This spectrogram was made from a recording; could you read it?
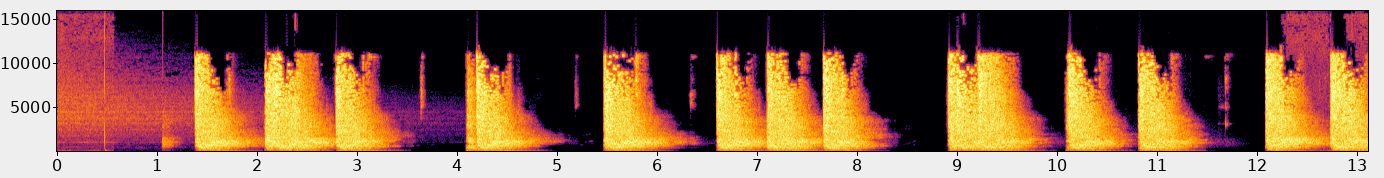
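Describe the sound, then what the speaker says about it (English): A SIG Sauer P365 handgun fires a string of loud, sharp shots on a range, mostly in quick doubles and triples, with short pauses between the groups. "So I'm going to go ahead and present and shoot."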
